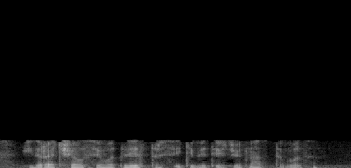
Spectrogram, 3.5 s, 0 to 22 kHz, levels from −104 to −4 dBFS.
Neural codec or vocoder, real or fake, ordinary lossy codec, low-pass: codec, 24 kHz, 0.9 kbps, WavTokenizer, medium speech release version 2; fake; MP3, 24 kbps; 3.6 kHz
